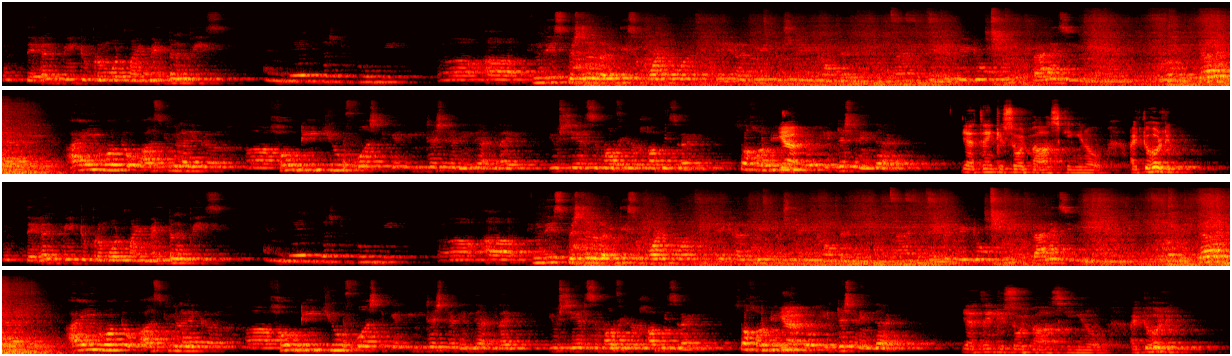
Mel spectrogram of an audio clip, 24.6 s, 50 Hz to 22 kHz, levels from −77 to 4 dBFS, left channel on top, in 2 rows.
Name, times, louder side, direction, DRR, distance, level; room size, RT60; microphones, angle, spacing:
voice 1, 0.2-2.2 2.6-3.9 4.4-8.6 8.9-11.0 11.6-12.5 12.9-17.4 17.7-19.2 19.7-20.2 20.5-21.2, right 1 dB, 15° right, -2 dB, 0.6 m, -32 dB
sound 1, 5.3-13.2, right 1 dB, 55° right, 1.2 m, -36 dB
voice 2, 21.9-24.0, left 6 dB, 90° left, 8 dB, 0.4 m, -32 dB
3.0 x 2.9 x 4.2 m, 1.2 s
head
